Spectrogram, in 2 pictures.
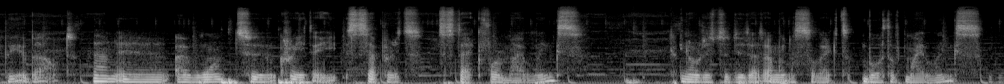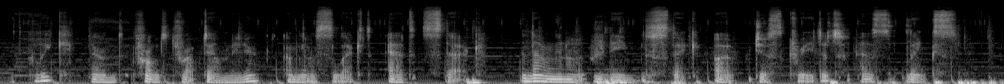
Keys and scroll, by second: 18.7-20.0 typing.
